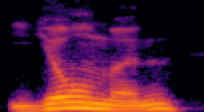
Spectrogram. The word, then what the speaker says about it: Hjulmand: It's pronounced Hjulmand.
